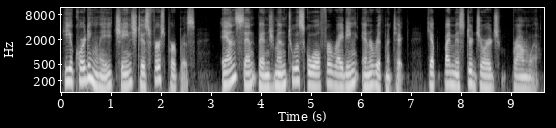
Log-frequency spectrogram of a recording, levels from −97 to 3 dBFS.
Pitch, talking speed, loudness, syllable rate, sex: 160 Hz, 130 wpm, -17 LUFS, 4.2 syllables/s, female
